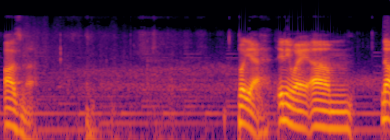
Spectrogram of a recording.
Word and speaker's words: Ozma: also mispronouncing cheating it's called it's it's actually pronounced Ozma you're right cheater it is pronounced Ozma but yeah anyway um no I mean honestly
